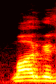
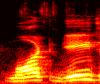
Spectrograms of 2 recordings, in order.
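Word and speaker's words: mortgage: है तो क्या बनेगा मॉर्गेज क्या बनेगा टी साइलेंट है मॉर्गेज इसे क्या बोला जाता है मर्ज बोला जाता है और उसने यहां पर पूरा का पूरा यही बता रखा है कि कैसे से प्रोनाउंस करना प्रोनंसिएशन क्या होगी इसकी मर्ट गज नहीं होगी मर्ज होगी सिंपल है आगे चलते हैं कहता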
